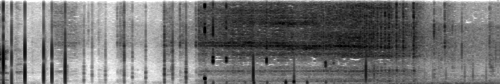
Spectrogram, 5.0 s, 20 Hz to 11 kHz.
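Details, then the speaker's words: 2000–2005 Ford Excursion rear backup sensor, microphone right at the sensor: faint, even ticking a couple of times a second, showing the sensor is working; silent sensors are bad. "see if you can hear the clicking it's sort of a click like click like click like that's what you're listening for"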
